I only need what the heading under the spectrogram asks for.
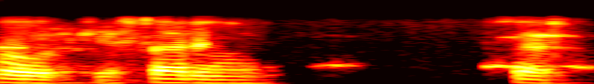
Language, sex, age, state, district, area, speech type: Telugu, male, 18-30, Telangana, Suryapet, urban, conversation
